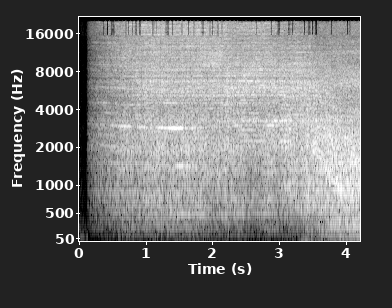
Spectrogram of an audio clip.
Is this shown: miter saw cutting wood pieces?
yes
